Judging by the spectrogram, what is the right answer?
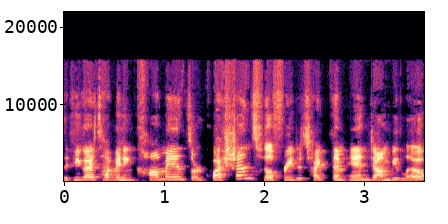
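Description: Talking at a fairly quick pace, a woman shows ordinary pitch variation. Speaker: live stream host. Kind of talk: casual live stream chat. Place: studio.

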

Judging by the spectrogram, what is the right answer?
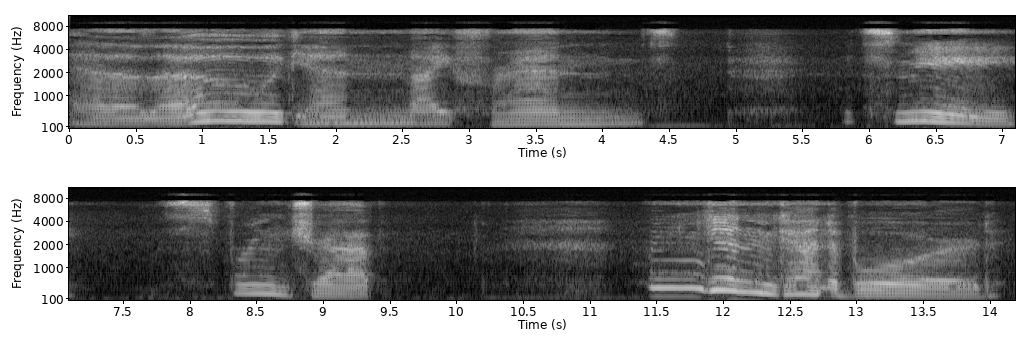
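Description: In a low-pitched, put-on character voice, the speaker goes at a very slow pace with long, frequent pauses. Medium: role play. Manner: menacing, taunting.

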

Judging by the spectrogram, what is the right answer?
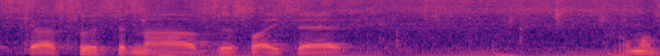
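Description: A man talking at a fairly quick pace over background music. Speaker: vlogger filming his partner. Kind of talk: casual vlog chat. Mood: playful teasing. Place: kitchen. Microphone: phone near.

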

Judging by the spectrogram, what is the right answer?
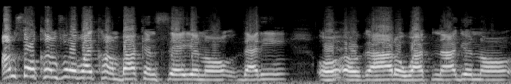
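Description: At a moderate pace, a woman with a fairly high pitch speaks with lively intonation and very even loudness. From US Virgin Islands, St. Croix; US Virgin Islands. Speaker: boutique owner, entrepreneur; interview guest. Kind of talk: personal testimony in live interview. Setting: live video stream. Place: home room. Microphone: phone near.

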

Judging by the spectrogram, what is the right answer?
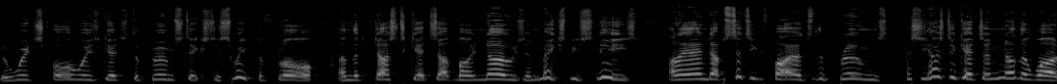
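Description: A fairly high-pitched, put-on character voice at a moderate pace

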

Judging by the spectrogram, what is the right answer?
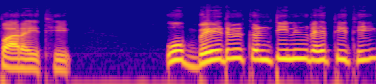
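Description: Over a quiet background, a man with an extremely high pitch speaks in a dry sound with no echo. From Chhattisgarh, India (Raipur area); Chhattisgarh, India. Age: 20s. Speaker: network marketing leader; podcast guest. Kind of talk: interview testimony. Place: studio. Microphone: lapel.

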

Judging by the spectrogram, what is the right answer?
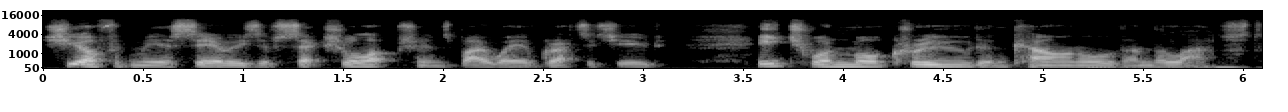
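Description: This is plain reading aloud. Nothing more is given.

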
